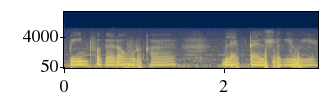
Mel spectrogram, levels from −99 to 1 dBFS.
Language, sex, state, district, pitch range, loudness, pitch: Hindi, female, Chandigarh, Chandigarh, 175-185 Hz, -17 LUFS, 180 Hz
